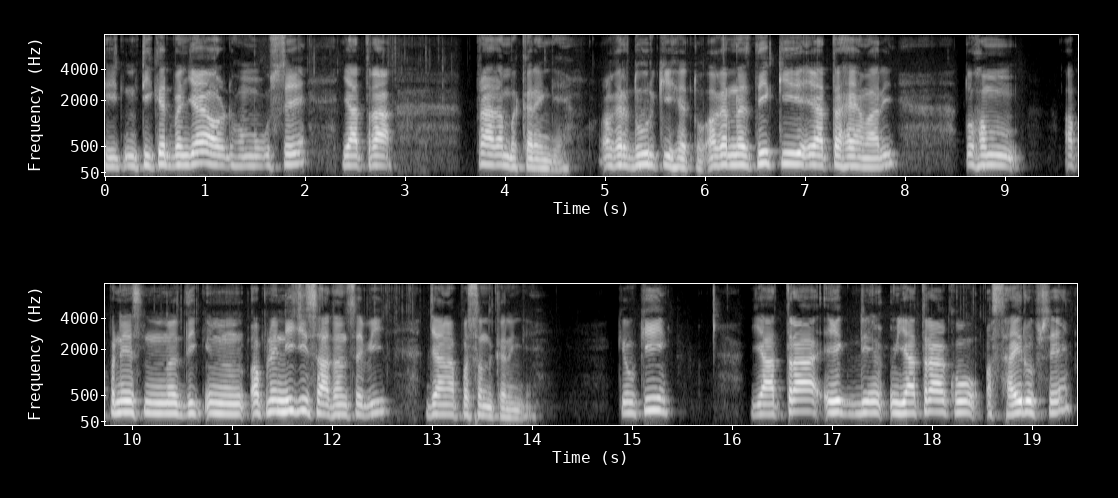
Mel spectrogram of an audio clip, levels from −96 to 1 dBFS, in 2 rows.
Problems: none marked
